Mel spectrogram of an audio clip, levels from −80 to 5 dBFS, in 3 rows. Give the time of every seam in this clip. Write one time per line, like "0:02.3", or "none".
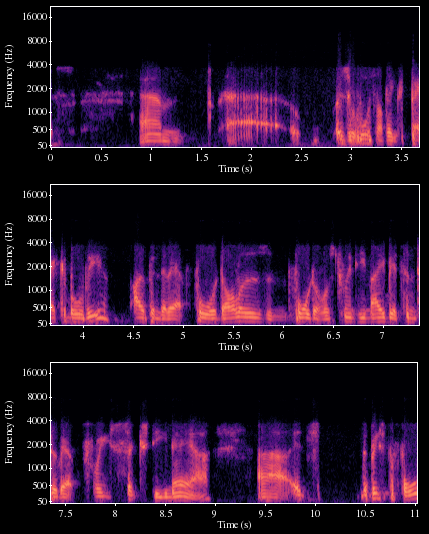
0:02.8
